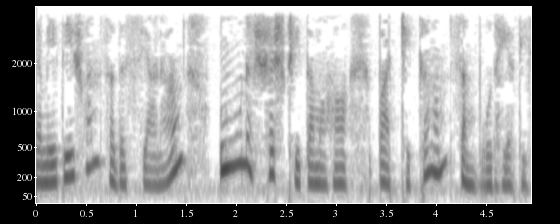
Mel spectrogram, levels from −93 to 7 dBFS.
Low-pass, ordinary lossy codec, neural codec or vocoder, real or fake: 3.6 kHz; none; none; real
